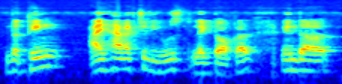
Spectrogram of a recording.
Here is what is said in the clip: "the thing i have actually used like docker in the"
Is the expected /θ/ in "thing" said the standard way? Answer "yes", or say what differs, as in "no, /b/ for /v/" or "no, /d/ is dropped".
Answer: no, /t/ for /θ/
